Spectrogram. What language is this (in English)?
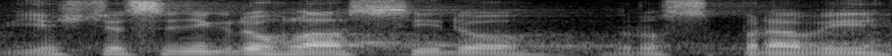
Czech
